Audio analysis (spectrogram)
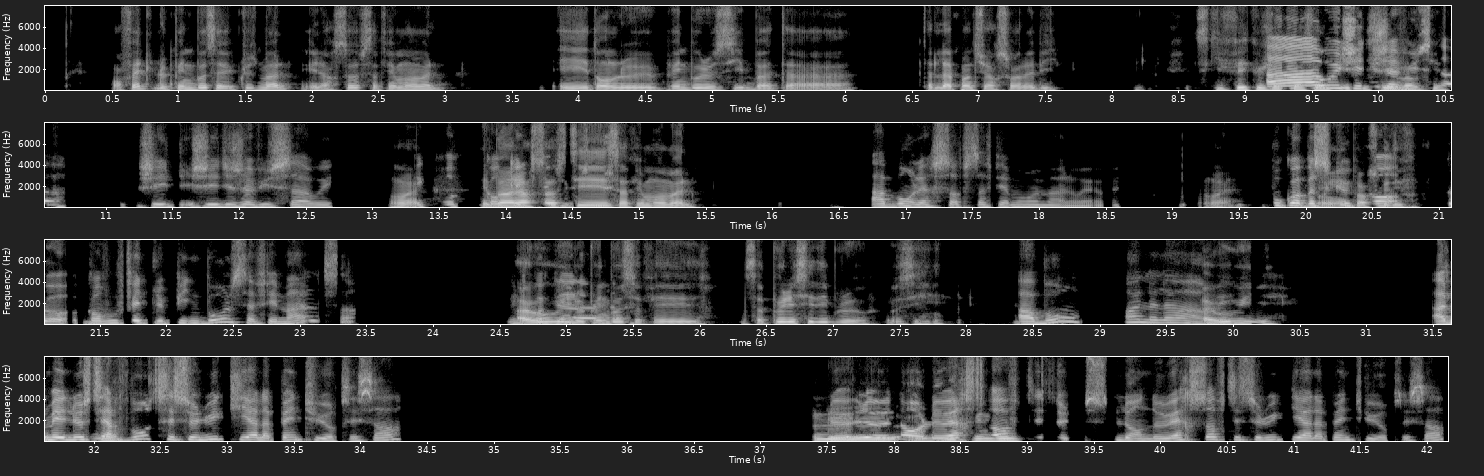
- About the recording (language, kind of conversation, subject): French, unstructured, Quel loisir te rend le plus heureux dans ta vie quotidienne ?
- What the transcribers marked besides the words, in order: in English: "airsoft"; tapping; in English: "airsoft"; other background noise; laughing while speaking: "aussi"; in English: "airsoft"; in English: "airsoft"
